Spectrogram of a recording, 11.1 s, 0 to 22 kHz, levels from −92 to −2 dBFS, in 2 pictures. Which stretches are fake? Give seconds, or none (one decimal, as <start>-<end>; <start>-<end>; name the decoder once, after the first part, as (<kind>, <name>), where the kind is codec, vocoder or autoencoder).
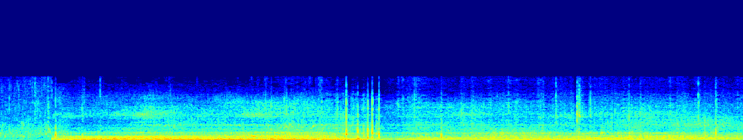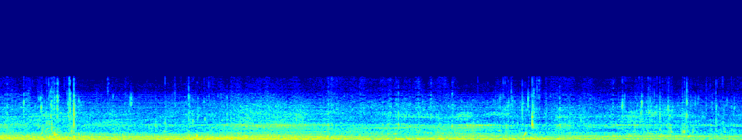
2.4-5.8 (codec, SNAC); 7.2-9.0; 9.6-10.2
